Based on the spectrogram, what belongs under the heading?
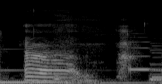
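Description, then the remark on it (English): A single sneeze: a drawn-out, voiced intake of breath with a falling pitch, then a sharp, breathy burst at the end. No one is talking. “bless you. She's awake.”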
